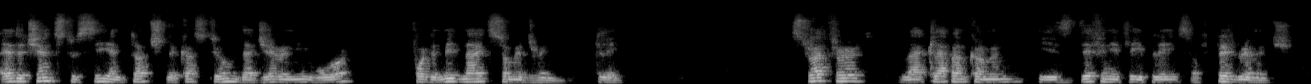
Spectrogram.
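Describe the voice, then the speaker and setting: At a fairly slow pace with long, frequent pauses, a man with a French accent speaks at a medium pitch and fairly even intonation. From Quebec, Canada. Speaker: fan giving a toast. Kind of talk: toast speech. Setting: video call.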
